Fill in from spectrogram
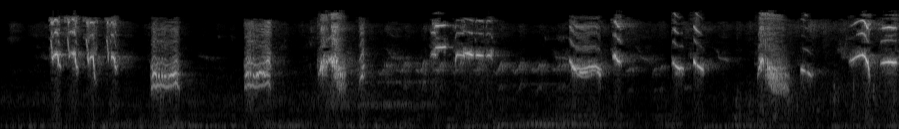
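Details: Oriental magpie-robin (kacer) in ngipas style, singing loudly: bursts of sharp, varied whistled and chirped notes, some rising and falling, delivered in quick clusters separated by brief pauses.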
